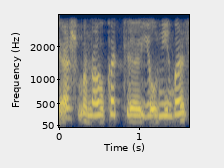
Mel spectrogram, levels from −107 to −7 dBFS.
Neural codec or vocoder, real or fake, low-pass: codec, 16 kHz, 4 kbps, FunCodec, trained on Chinese and English, 50 frames a second; fake; 3.6 kHz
